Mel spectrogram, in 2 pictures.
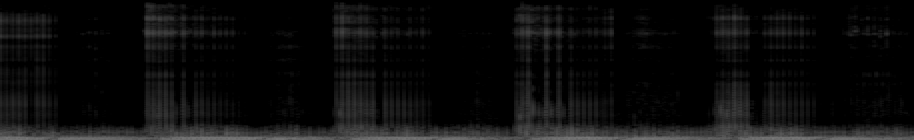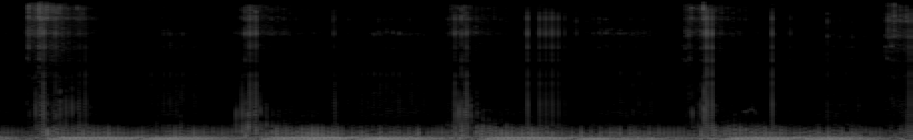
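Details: Domestic cat purring beside a fireplace: a steady low rumble that swells and fades in slow breath cycles, roughly every second and a half, with sharp crackles and pops of burning wood scattered throughout.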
